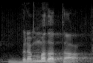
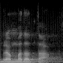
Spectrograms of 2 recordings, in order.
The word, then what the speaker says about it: Brahmadatta: When King Brahmadatta was ruling the kingdom of Varanasi, the Bodhisattva was born on his only son, and he was named Brahmadatta after his father.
